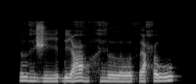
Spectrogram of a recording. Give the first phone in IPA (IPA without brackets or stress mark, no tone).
ð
